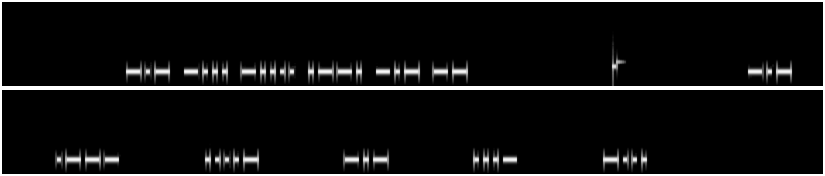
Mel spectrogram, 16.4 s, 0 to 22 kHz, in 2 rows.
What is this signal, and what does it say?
Morse code, heard as a keyed tone, about 25 wpm, spaced as for 13 wpm, 700 Hz. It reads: KB6PKM KJ4KVB
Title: USA Call Signs - 6 Characters - 6x Character Spacing - 25wpm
